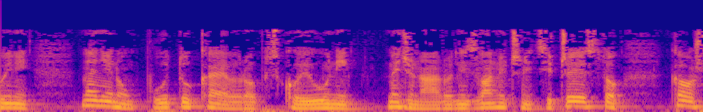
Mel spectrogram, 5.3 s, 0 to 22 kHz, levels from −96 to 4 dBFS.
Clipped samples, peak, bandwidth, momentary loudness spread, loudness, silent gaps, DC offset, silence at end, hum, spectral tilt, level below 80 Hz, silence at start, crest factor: under 0.1%; -6 dBFS; 8.8 kHz; 6 LU; -20 LUFS; none; under 0.1%; 0 s; none; -5.5 dB/octave; -40 dBFS; 0 s; 12 dB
